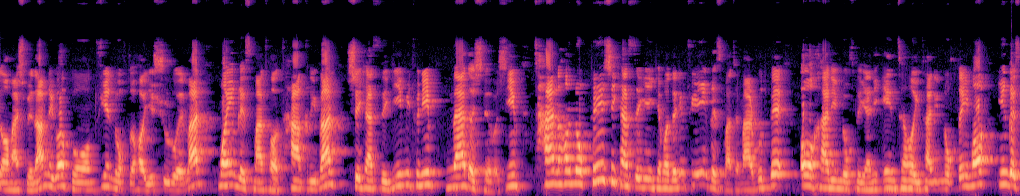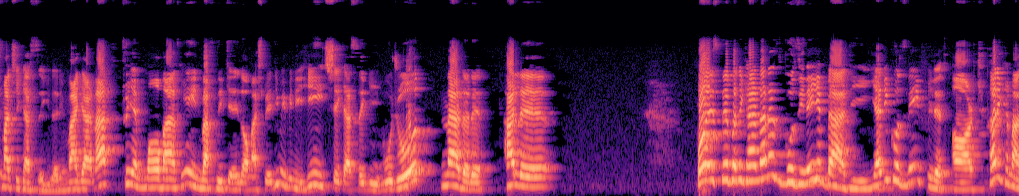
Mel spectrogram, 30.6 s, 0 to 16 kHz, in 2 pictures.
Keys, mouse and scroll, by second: 7.2 Escape, 8.5 middle click, 21.4-23.2 typing.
